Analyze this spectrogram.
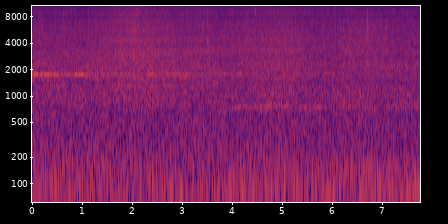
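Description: Wind buffeting the camera's microphone, a steady low rumble, with a faint thin whine over it for the first two seconds.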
